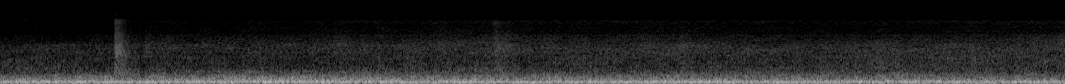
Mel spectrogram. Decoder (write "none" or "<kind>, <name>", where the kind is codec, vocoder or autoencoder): autoencoder, DAC-VAE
